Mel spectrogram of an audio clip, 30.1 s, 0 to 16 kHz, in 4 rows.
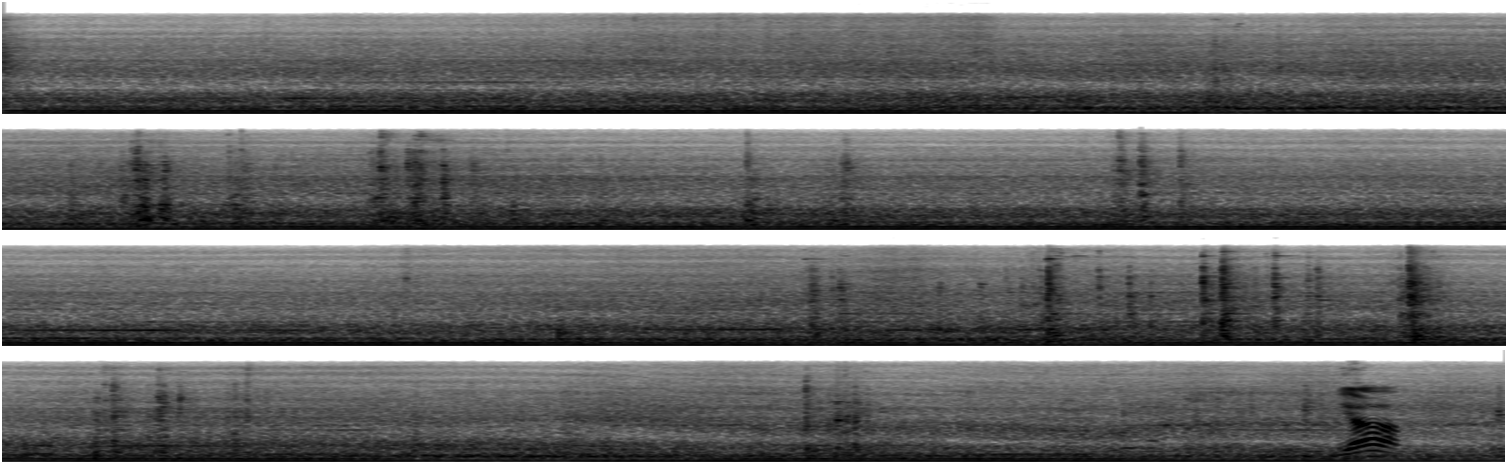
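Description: Sany SY55C mini excavator's diesel engine running steadily as it digs, with a few short sharp knocks scattered through.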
